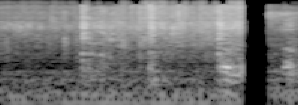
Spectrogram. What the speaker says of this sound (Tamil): ஓகே, கொஞ்சம் கிண்டிடணும், நல்லா கிண்டணும்.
